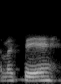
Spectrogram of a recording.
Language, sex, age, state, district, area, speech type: Sanskrit, female, 60+, Tamil Nadu, Chennai, urban, conversation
